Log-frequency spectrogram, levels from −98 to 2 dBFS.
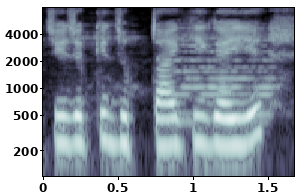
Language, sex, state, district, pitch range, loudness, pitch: Hindi, female, Bihar, Darbhanga, 230-250 Hz, -14 LUFS, 245 Hz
